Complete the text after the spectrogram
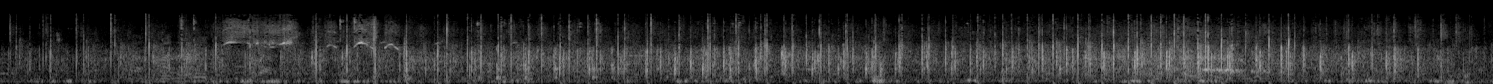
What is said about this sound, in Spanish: Gracias, gracias, amigos. A todos nuestros países, por favor, demos palmas para todos estos grandes amigos.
